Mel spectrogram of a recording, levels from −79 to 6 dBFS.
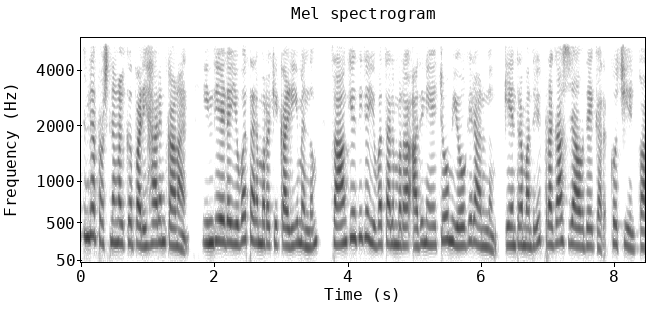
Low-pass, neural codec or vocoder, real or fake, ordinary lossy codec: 5.4 kHz; codec, 24 kHz, 1.2 kbps, DualCodec; fake; AAC, 48 kbps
